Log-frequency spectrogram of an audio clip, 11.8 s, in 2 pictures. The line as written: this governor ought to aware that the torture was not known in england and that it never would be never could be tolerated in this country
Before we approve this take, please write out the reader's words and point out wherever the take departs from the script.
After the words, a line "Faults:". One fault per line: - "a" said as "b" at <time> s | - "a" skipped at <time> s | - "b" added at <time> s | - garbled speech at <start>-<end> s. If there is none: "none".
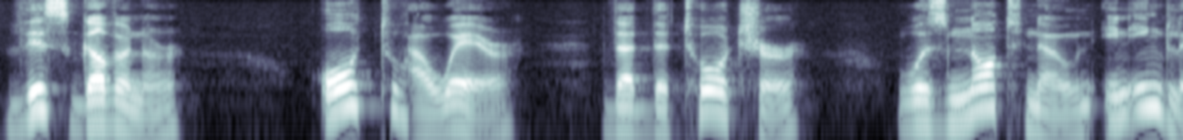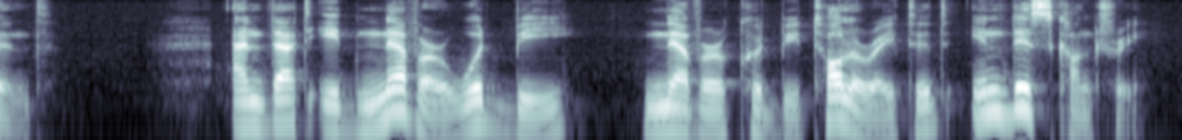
this governor ought to aware that the torture was not known in england and that it never would be never could be tolerated in this country
Faults:
none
